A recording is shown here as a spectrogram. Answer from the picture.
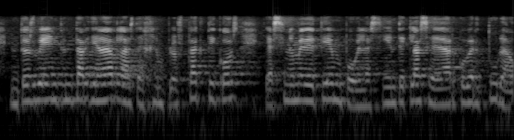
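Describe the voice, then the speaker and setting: A woman at a medium pitch and a very fast pace, fairly even intonation, with noticeable background noise and audible room echo. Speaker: lecturer, lawyer. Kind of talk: online lecture. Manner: hesitant, many fillers.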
